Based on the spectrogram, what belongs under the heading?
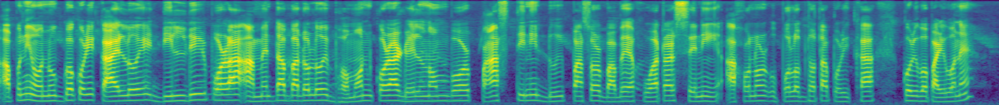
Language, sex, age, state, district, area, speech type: Assamese, male, 30-45, Assam, Golaghat, rural, read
